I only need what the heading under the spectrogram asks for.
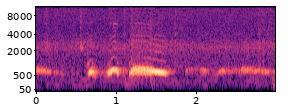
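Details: Cooing spotted dove in breeding condition: two short soft coos followed by a longer drawn-out, slightly falling coo, then fainter trailing coos.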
